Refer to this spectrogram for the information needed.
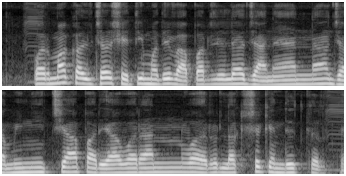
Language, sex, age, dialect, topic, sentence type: Marathi, male, 31-35, Varhadi, agriculture, statement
